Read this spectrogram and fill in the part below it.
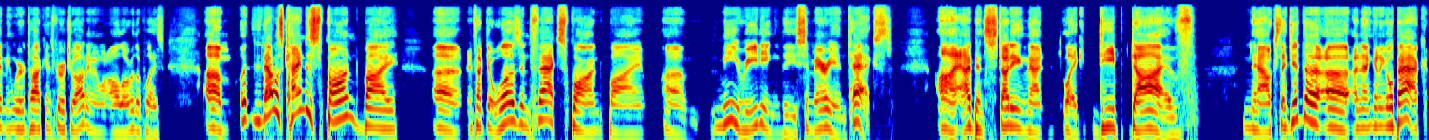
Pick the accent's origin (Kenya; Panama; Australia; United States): United States; I'm an American.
